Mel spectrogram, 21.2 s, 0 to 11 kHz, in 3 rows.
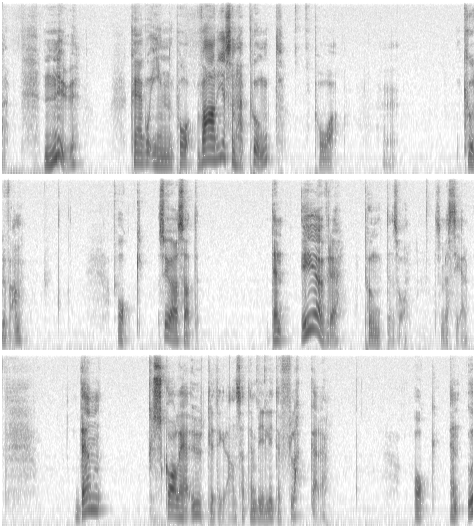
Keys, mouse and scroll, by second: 1.1-2.7 scroll up 1, 4.4 right click, 16.3 s, 17.9 click.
